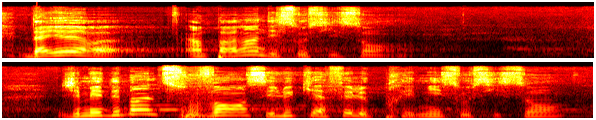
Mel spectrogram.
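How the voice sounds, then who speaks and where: A man with a high-pitched, very animated voice delivers punchy stand-up comedy. He acts out his stories theatrically and repeats phrases for emphasis. The sound rings with the long reverb of a hall. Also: normal speed, breathy edge. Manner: theatrical storytelling with acted-out dialogue and emphatic repetition. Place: live show in a hall. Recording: echoey hall, distant reverb, background noise.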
